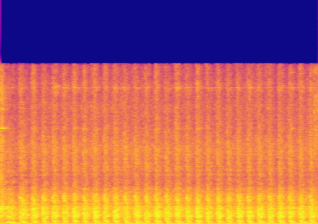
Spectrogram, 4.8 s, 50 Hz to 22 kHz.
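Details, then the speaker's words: Rebuilt 200 hp HDI diesel, in neutral, brief cranking after reassembly, not meant to start: even starter cranking with steady compression pulses, never firing. "est allé quelques petits coups de démarreur on va attendre un petit peu que l'huile redescendre"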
